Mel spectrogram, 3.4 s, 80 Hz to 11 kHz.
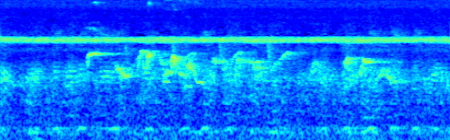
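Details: Lure red-whiskered bulbul calling wild birds during trapping at Thanh Liem, 29 May 2016. It gives busy, tumbling warbled phrases against a constant high-pitched insect whine.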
